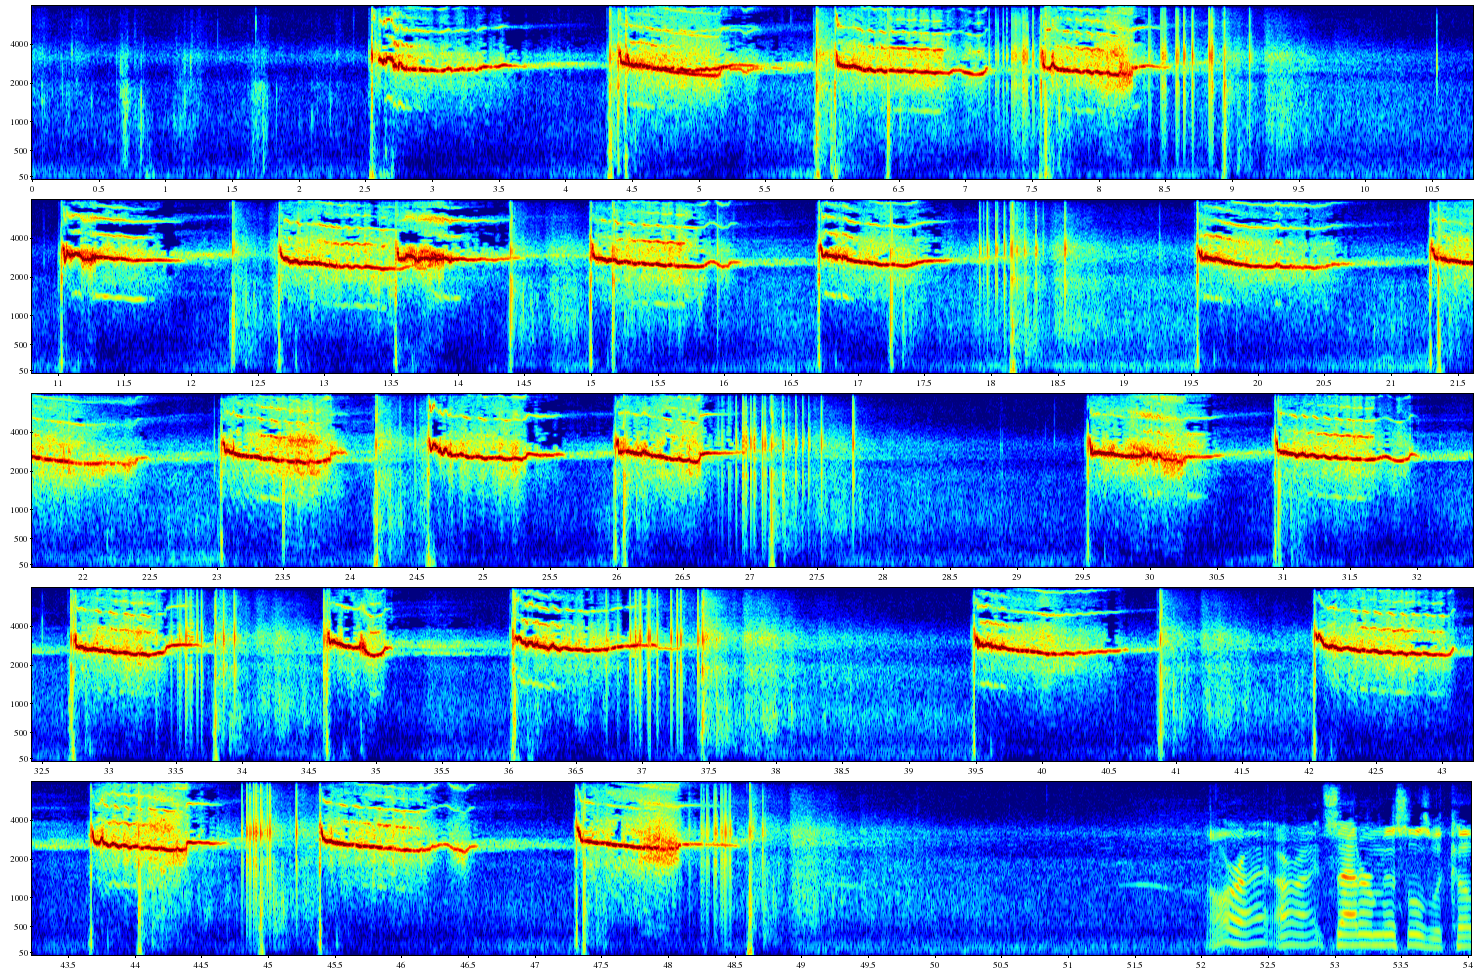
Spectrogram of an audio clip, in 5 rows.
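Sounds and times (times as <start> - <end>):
whistling firework missiles: 2.5 - 10.1, 10.9 - 28.5, 29.4 - 50.5
firework pops: 12.2 - 16.1, 21.3 - 25.3, 36.0 - 38.5, 39.5 - 46.6, 47.3 - 49.8.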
